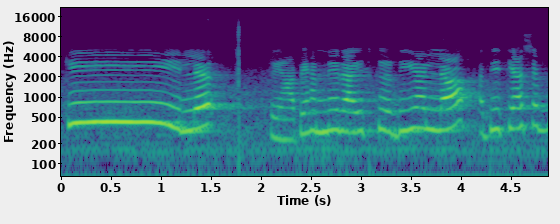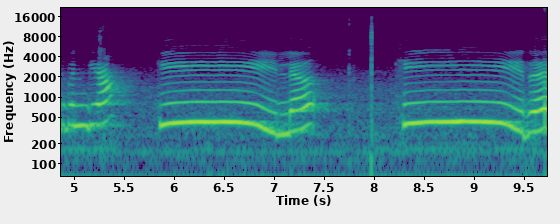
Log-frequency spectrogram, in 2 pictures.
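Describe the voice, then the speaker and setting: Very high-voiced woman teacher, slow and deliberate, stretching each word for young pupils; slightly muffled recording. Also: a little hiss or hum. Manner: drawn-out, stressed pronunciation of example words. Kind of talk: children's phonics lesson.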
